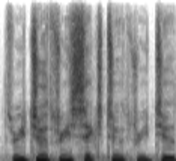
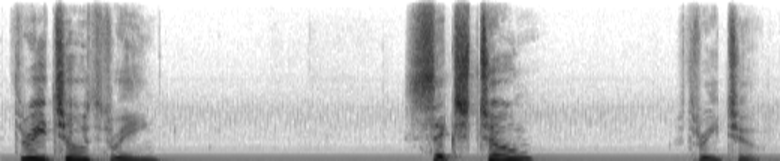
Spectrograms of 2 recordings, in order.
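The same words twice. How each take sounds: First: The numbers are said quickly in one run. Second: The numbers are said slowly in groups.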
